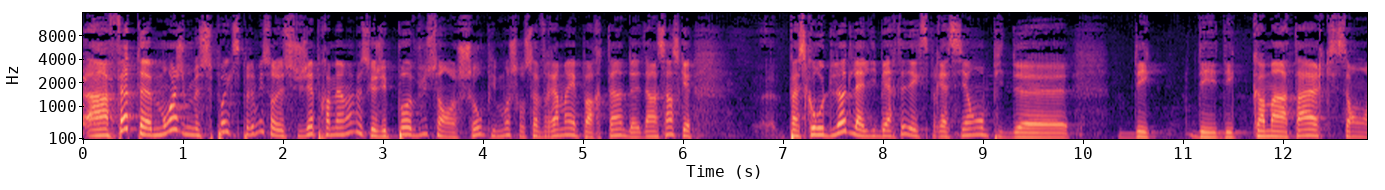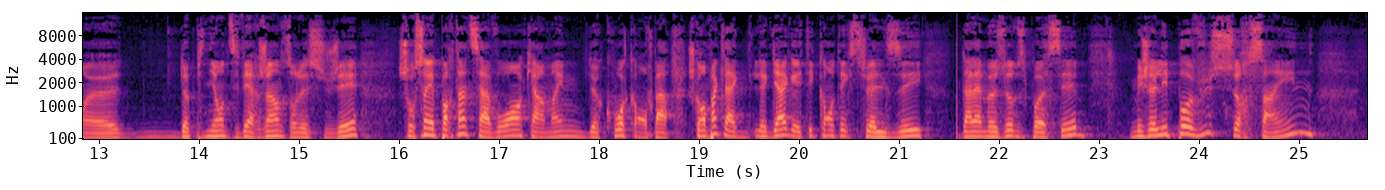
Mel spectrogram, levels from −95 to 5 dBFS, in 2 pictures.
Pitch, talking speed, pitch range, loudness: 155 Hz, 200 wpm, 135-180 Hz, -21 LUFS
